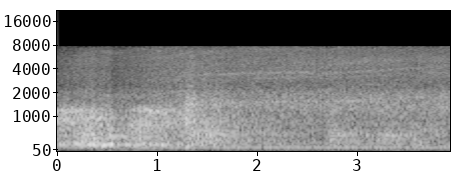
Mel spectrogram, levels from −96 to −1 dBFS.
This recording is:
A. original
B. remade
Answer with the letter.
A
